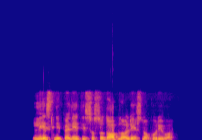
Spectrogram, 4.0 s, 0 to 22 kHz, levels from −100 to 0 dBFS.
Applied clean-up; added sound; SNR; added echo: neural mask model Resemble Enhance denoiser.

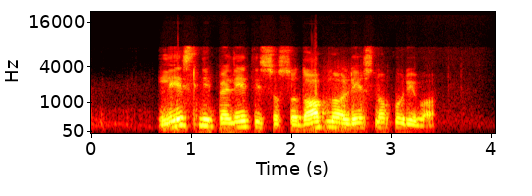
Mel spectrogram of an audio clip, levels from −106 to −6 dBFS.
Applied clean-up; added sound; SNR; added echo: neural mask model RNNoise.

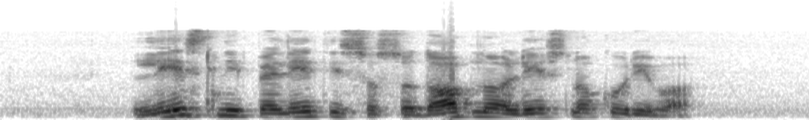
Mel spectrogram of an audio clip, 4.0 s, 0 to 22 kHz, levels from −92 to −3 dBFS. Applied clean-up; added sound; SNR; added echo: none; none; none; none.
